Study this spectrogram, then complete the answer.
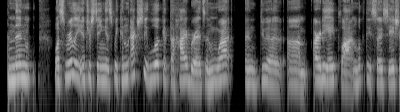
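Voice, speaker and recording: The speech moves at a fairly quick pace with ordinary pitch variation over a quiet background. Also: woman. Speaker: evolutionary biology researcher. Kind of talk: academic seminar talk; answering audience questions. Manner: fast.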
